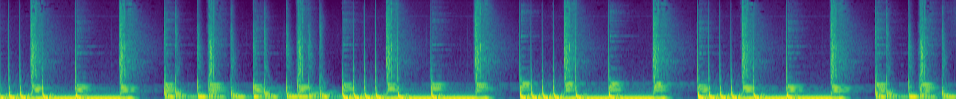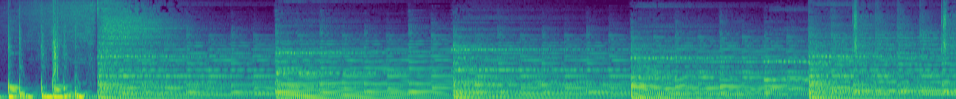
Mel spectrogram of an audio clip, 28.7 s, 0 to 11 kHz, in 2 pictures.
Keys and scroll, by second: 13.6 s, 16.5 Return.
